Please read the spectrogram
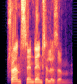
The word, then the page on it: transcendentalism: British English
